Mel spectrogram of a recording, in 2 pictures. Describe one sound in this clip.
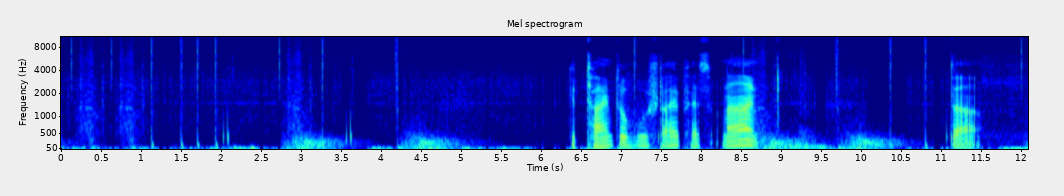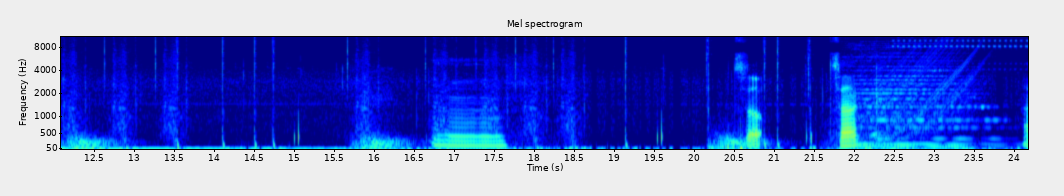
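Short menu clicks sound as selections change.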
